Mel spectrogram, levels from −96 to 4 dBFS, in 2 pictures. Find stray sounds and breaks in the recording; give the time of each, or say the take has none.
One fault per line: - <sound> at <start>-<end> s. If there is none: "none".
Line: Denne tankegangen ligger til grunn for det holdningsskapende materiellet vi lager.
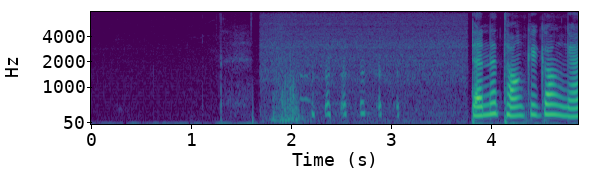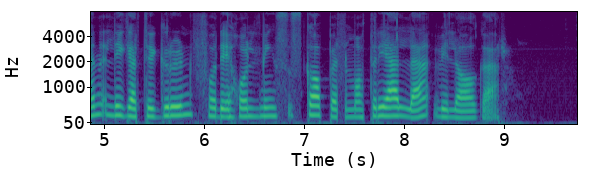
- laugh at 1.8-3.3 s
- dropout at 7.3-7.4 s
